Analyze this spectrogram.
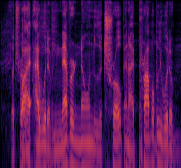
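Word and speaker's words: Latrobe: is from L I would have never known lat tro and I probably would have butchered how to pronounce it if you wouldn't have first said lat trro I would have said lob yeah I would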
